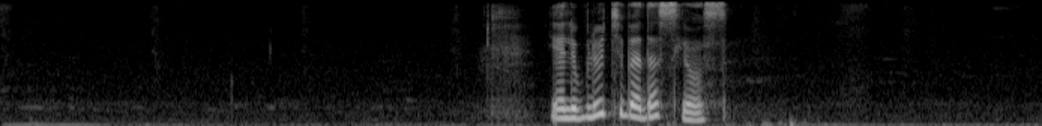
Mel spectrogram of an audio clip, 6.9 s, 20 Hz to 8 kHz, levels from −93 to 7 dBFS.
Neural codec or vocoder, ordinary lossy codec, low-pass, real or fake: none; none; 7.2 kHz; real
